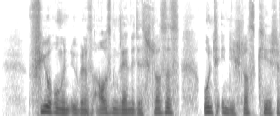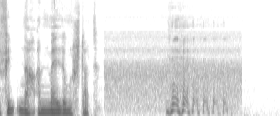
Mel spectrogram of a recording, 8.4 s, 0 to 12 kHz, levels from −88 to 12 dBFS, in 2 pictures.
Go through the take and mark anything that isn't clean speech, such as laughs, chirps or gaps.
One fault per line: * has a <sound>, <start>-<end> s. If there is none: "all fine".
* has a laugh, 6.7-7.7 s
